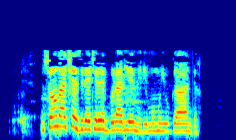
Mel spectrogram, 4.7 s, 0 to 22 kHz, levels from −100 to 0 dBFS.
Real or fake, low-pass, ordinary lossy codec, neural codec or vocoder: real; 7.2 kHz; MP3, 24 kbps; none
